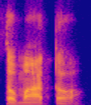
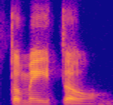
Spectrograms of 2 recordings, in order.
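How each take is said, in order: First: It is said with a British pronunciation. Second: It is said with an American pronunciation. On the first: "In British English or from U K, it's it is uh, pronounced as tomato" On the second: "in American English, it's tomato"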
